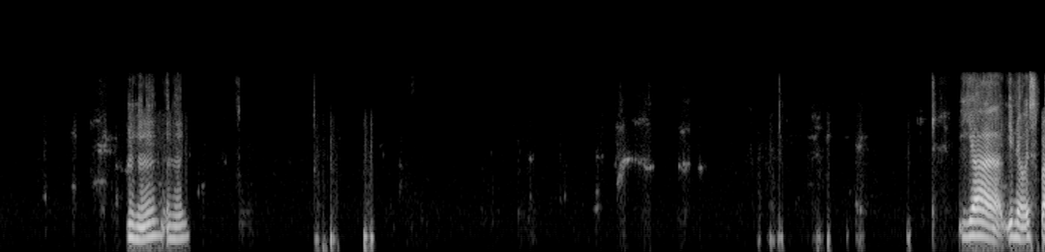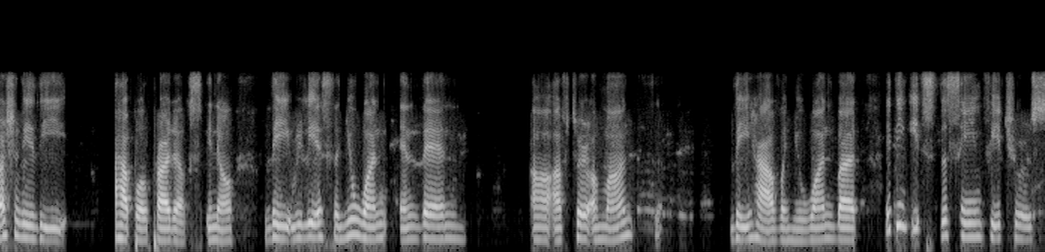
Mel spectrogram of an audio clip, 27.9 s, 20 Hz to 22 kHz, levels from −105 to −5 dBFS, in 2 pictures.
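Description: Speech runs through the Speex codec for its whole length, and the damage is plainly audible. The CELP coding leaves the voice grainy and hoarse. The remaining detail suggests a moderate setting, roughly 20 kbps.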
